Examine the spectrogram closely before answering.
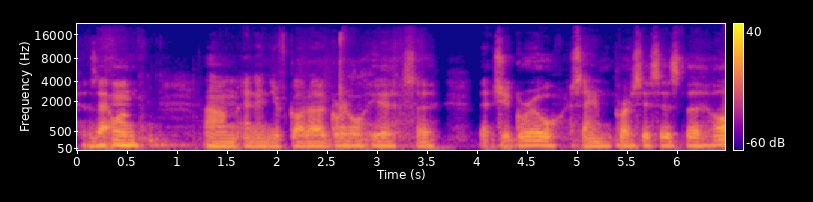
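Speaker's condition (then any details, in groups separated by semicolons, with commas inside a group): No condition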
